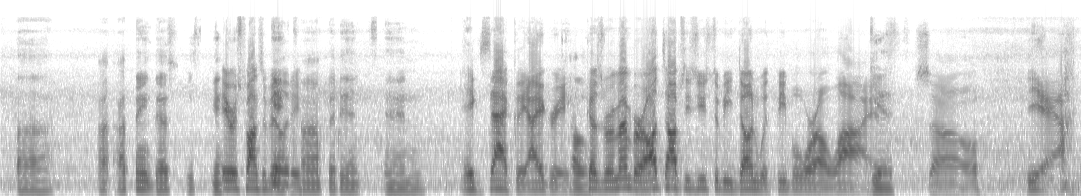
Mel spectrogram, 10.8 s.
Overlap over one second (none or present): none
